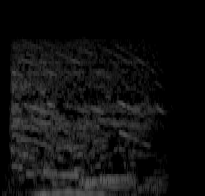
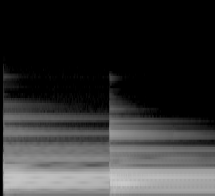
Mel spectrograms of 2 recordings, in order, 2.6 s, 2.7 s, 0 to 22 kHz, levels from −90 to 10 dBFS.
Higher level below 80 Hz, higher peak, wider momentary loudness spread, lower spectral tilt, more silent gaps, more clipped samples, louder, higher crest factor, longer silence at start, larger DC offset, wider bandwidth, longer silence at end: second, -70 dBFS vs -46 dBFS; second, -44 dBFS vs -4 dBFS; first, 10 LU vs 6 LU; second, -2 dB/octave vs -13.5 dB/octave; neither; neither; second, -57 LUFS vs -19 LUFS; about the same, 16 dB vs 14 dB; about the same, 0 s vs 0.05 s; neither; first, over 20 kHz vs 3.1 kHz; first, 0.45 s vs 0 s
